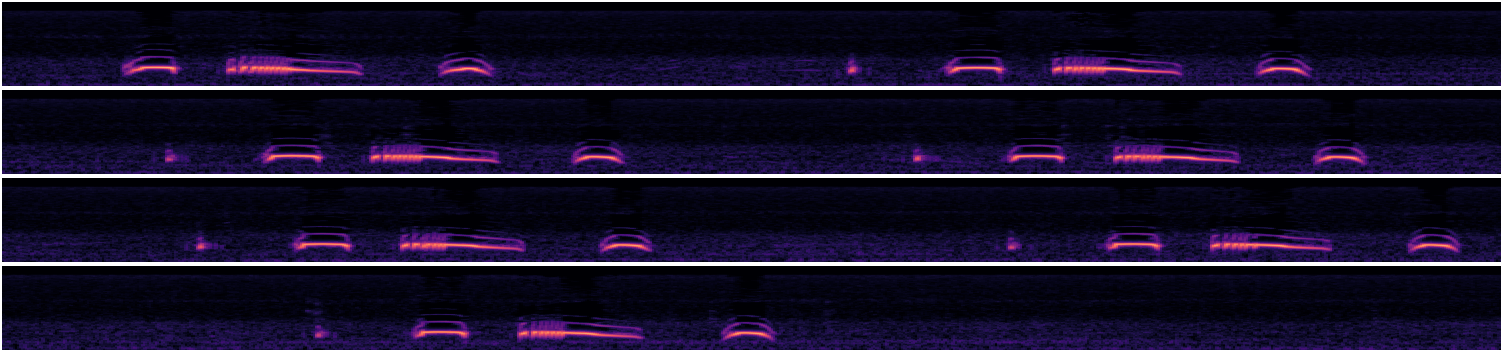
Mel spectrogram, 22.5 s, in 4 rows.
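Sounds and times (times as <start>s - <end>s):
spotted dove cooing: 0.4s - 2.0s, 3.1s - 5.0s, 6.2s - 8.0s, 9.0s - 10.8s, 12.0s - 13.8s, 15.0s - 16.8s, 18.0s - 19.9s.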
